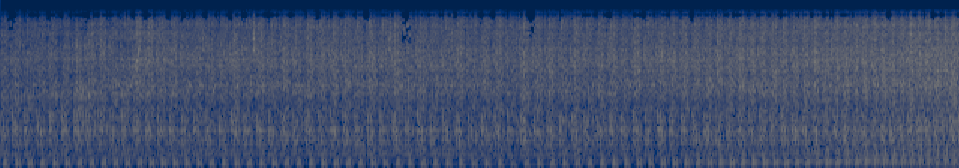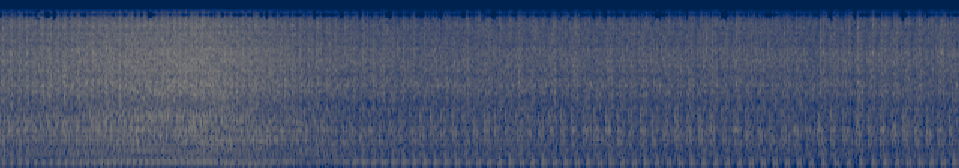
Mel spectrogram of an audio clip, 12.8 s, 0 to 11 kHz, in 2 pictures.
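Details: Kawasaki KLR 685 single-cylinder engine: a steady light tick over the idle that continues through a brief rev. A weak spring on the valve decompressor is causing it.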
